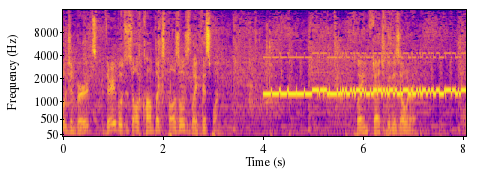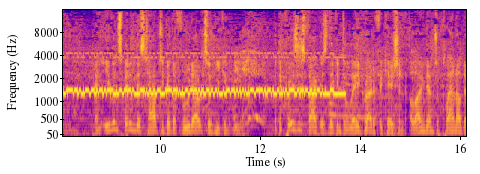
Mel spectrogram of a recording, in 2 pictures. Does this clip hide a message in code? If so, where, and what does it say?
Yes: RTTY (45.45 baud, 170 Hz shift) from 4.0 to 13.7 s, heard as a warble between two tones, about 1360 Hz centre. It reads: JUEGA ACTUALMENTE EN LA PRIMERA LIGA DE AUSTRIA.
